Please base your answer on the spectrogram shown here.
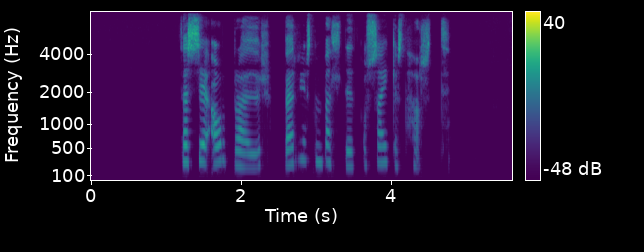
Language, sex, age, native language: Icelandic, female, 20-29, Icelandic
